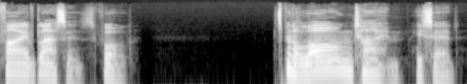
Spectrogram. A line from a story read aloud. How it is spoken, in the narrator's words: he said, gravely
